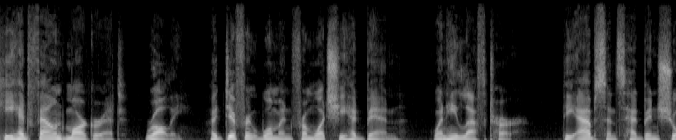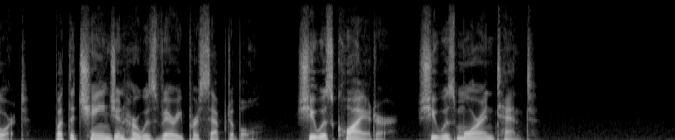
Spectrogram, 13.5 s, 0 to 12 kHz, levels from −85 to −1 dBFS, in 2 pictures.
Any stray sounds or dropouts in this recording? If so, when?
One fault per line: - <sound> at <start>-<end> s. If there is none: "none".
none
